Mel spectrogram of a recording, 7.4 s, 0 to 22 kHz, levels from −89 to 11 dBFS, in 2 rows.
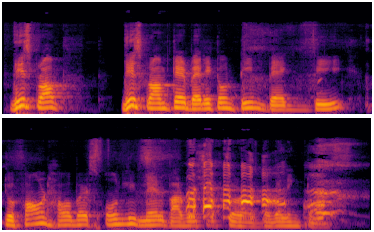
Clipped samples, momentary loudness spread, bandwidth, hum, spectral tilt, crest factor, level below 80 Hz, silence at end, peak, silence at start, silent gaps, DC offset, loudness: under 0.1%; 9 LU; 11.5 kHz; none; -6.5 dB/octave; 14 dB; -54 dBFS; 0.2 s; -2 dBFS; 0.1 s; none; under 0.1%; -17 LUFS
